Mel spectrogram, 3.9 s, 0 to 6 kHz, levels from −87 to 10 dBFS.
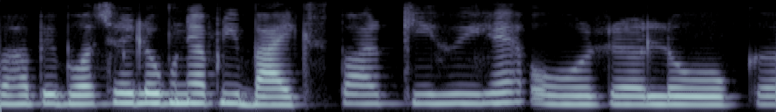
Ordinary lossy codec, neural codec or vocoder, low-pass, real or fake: none; none; 5.4 kHz; real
